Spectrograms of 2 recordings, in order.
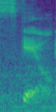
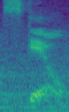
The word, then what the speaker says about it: Sgaeyl: And his dragon's name is Scale. S-G-A-E-Y-L. Scale. And I think that's a Gaelic word, so I could be completely mispronouncing it. But Scale, it sounds pretty legit to me.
